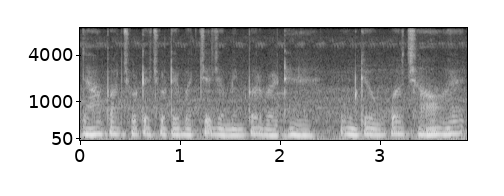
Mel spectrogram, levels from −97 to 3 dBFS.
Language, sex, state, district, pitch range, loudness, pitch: Hindi, male, Uttar Pradesh, Hamirpur, 115-130 Hz, -17 LUFS, 120 Hz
